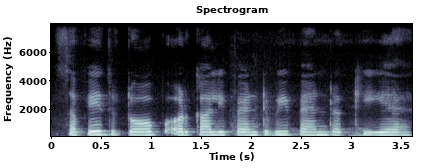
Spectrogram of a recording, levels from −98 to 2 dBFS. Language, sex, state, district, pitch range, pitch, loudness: Hindi, female, Delhi, New Delhi, 190-205 Hz, 195 Hz, -16 LUFS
